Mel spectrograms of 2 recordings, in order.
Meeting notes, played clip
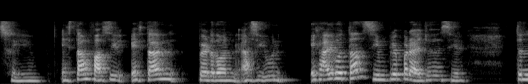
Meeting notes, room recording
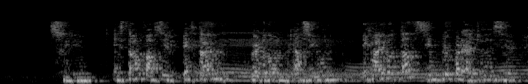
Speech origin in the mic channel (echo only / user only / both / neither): both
